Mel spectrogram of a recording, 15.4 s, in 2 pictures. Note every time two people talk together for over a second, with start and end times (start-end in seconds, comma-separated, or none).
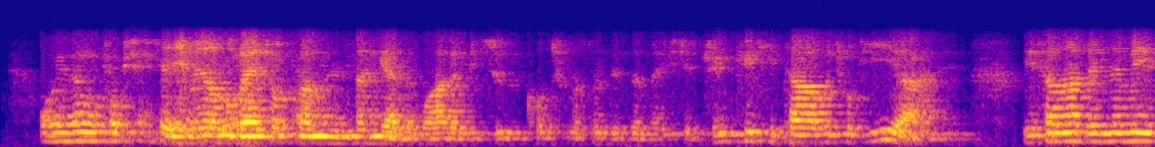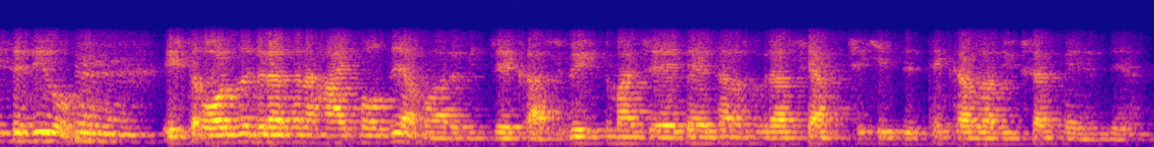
1.0-2.6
